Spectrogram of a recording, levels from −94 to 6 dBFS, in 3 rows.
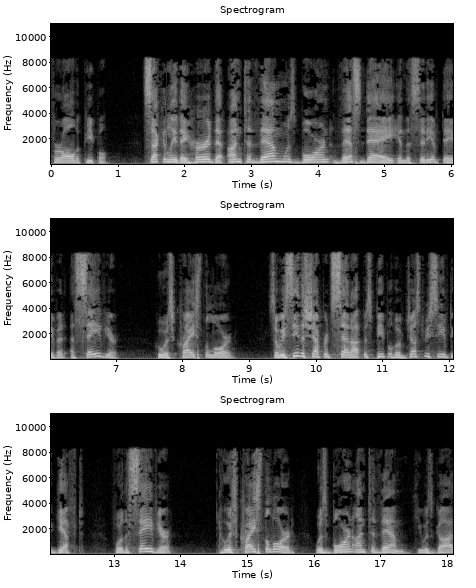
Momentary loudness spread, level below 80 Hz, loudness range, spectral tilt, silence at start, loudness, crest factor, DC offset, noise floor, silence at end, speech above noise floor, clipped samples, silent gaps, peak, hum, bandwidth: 8 LU; -50 dBFS; 4 LU; -6 dB/octave; 0.05 s; -19 LUFS; 16 dB; 0.4%; -63 dBFS; 0 s; 45 dB; under 0.1%; none; -4 dBFS; none; 8.8 kHz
